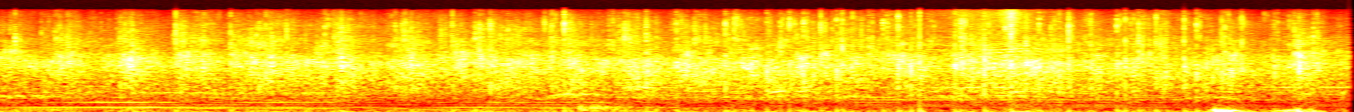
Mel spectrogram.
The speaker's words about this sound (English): Say it for yourself. Clap your hands, church.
